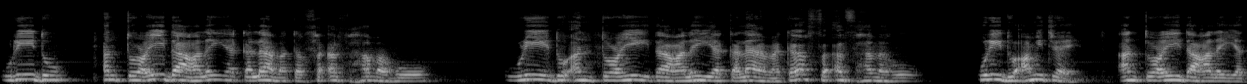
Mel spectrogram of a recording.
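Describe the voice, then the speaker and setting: A man with a Bangladeshi Bengali accent teaching Arabic grammar in a recorded lesson, speaking slowly and deliberately and repeating each phrase before translating it. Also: high voice, a bit bright.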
